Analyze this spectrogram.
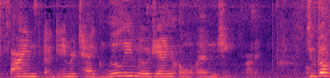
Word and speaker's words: Mojang: I'm it's very- Lily Mojango. Oh my God. No! Oh, okay. That's not how you pronounce it. Lily Mojango. Oh my God. No, Lily Mojang.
